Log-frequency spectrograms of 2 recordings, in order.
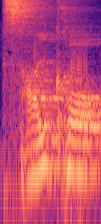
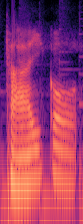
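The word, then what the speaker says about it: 最高: We say Saiko. Saiko. Saiko. Saiko. Good, good. The opposite word of Saiko is Saite. Saite. So repeat after me once again. Saite. Saite. Perfect. The best is Saiko.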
